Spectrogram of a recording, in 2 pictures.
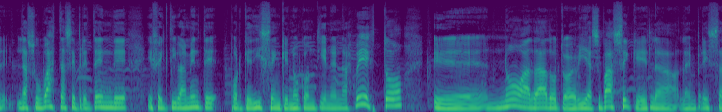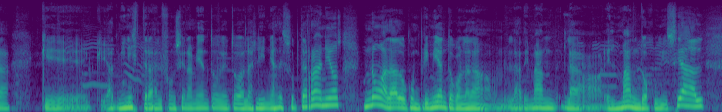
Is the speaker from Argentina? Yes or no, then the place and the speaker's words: yes; Buenos Aires, Argentina; Las medidas de fuerza, lamentablemente, como porteños, las vivimos y las padecemos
